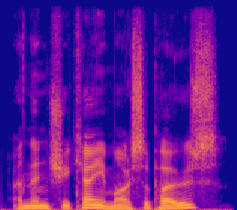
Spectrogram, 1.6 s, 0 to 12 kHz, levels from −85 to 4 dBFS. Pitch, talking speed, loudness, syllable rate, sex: 125 Hz, 225 wpm, -16 LUFS, 6.0 syllables/s, male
